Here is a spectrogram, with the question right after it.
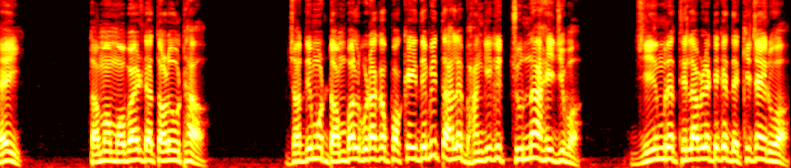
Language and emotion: Odia, angry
